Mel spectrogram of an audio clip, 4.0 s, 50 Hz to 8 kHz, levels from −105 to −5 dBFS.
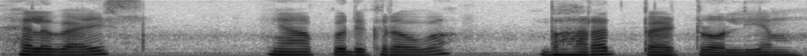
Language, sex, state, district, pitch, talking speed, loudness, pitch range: Hindi, male, Madhya Pradesh, Bhopal, 140 Hz, 135 wpm, -17 LUFS, 130-150 Hz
